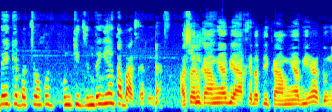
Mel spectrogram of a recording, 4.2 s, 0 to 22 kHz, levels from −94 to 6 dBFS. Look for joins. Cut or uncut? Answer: cut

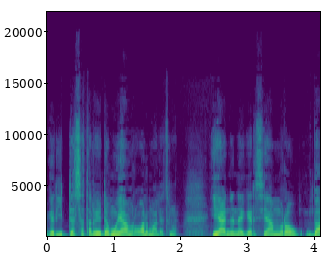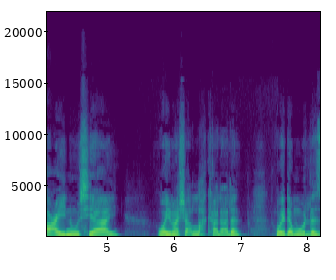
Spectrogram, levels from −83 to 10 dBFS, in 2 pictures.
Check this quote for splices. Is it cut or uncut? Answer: uncut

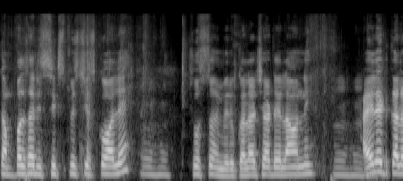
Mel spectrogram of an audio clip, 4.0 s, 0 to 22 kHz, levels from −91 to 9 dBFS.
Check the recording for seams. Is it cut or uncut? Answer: uncut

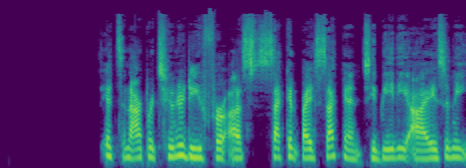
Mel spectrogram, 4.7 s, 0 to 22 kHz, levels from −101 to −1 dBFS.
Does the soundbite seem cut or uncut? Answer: uncut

